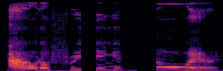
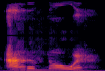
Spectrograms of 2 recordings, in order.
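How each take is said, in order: First: "out of freaking nowhere" drawn out very slowly and higher; bigger slow emphasis. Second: "out of nowhere" said slowly, each word weighted; slow down and lean on "out of nowhere"; slow emphasis. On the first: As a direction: stretch "freaking" slow and high for suspense. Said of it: "repeats it bigger". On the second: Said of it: "builds the surprise entrance". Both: A narrator's reading.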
